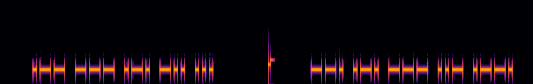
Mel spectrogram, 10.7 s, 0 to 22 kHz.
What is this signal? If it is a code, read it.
Morse code, heard as a keyed tone, about 17 wpm, 700 Hz. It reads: WORDS GROUP
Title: Sets of 3 Words - New Word Drill - 17wpm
